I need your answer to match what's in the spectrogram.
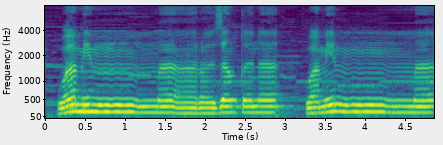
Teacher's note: dengungnya ditambah dengan berharakat 2 atau 3 harakat. Ya, digunakan atau didengungkan 2 sampai 3 harakat. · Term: gunnah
